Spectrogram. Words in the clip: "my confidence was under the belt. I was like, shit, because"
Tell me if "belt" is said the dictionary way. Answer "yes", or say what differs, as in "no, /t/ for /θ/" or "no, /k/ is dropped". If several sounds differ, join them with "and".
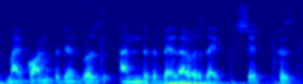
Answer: no, /t/ is dropped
